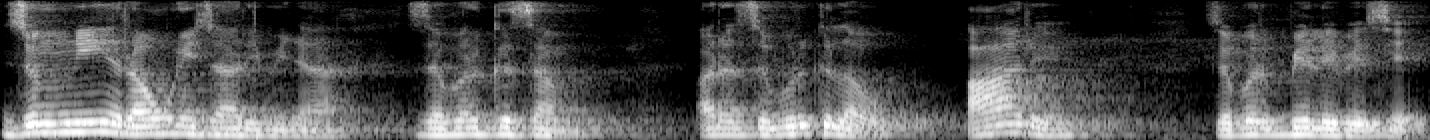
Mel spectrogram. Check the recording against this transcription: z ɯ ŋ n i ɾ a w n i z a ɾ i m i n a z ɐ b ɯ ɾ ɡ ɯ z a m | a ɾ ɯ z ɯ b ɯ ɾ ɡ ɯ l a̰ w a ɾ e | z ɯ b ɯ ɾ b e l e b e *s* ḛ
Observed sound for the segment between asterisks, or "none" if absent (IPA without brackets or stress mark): z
